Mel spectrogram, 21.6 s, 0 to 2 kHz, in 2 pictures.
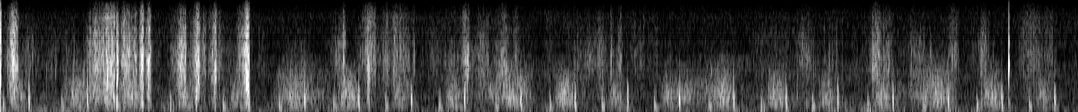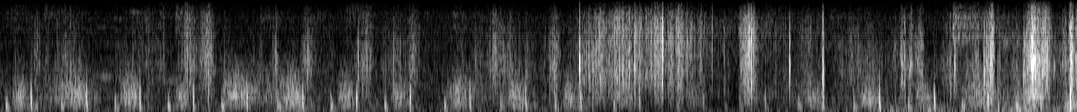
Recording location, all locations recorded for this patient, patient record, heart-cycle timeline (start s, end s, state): pulmonary valve (PV)
aortic valve (AV)+pulmonary valve (PV)+tricuspid valve (TV)+mitral valve (MV)
#Age: Child
#Sex: Female
#Height: 96.0 cm
#Weight: 16.0 kg
#Pregnancy status: False
#Murmur: Present
#Murmur locations: aortic valve (AV)+mitral valve (MV)+pulmonary valve (PV)+tricuspid valve (TV)
#Most audible location: aortic valve (AV)
#Systolic murmur timing: Mid-systolic
#Systolic murmur shape: Diamond
#Systolic murmur grading: III/VI or higher
#Systolic murmur pitch: Medium
#Systolic murmur quality: Harsh
#Diastolic murmur timing: nan
#Diastolic murmur shape: nan
#Diastolic murmur grading: nan
#Diastolic murmur pitch: nan
#Diastolic murmur quality: nan
#Outcome: Abnormal
#Campaign: 2015 screening campaign
0.00	7.06	unannotated
7.06	7.15	S1
7.15	7.31	systole
7.31	7.37	S2
7.37	7.59	diastole
7.59	7.66	S1
7.66	7.84	systole
7.84	7.91	S2
7.91	8.10	diastole
8.10	8.18	S1
8.18	8.32	systole
8.32	8.42	S2
8.42	8.66	diastole
8.66	8.74	S1
8.74	8.89	systole
8.89	8.97	S2
8.97	9.21	diastole
9.21	9.32	S1
9.32	9.45	systole
9.45	9.54	S2
9.54	9.74	diastole
9.74	9.83	S1
9.83	9.98	systole
9.98	10.08	S2
10.08	10.28	diastole
10.28	10.40	S1
10.40	10.52	systole
10.52	10.59	S2
10.59	10.82	diastole
10.82	10.88	S1
10.88	11.06	systole
11.06	11.13	S2
11.13	11.38	diastole
11.38	11.44	S1
11.44	11.62	systole
11.62	11.70	S2
11.70	11.91	diastole
11.91	11.99	S1
11.99	12.15	systole
12.15	12.23	S2
12.23	12.45	diastole
12.45	12.52	S1
12.52	12.68	systole
12.68	12.78	S2
12.78	12.98	diastole
12.98	13.07	S1
13.07	13.22	systole
13.22	13.32	S2
13.32	13.51	diastole
13.51	13.61	S1
13.61	13.78	systole
13.78	13.85	S2
13.85	14.05	diastole
14.05	14.15	S1
14.15	14.32	systole
14.32	14.41	S2
14.41	14.61	diastole
14.61	14.72	S1
14.72	14.84	systole
14.84	14.94	S2
14.94	15.19	diastole
15.19	15.32	S1
15.32	15.44	systole
15.44	15.58	S2
15.58	15.71	diastole
15.71	21.55	unannotated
